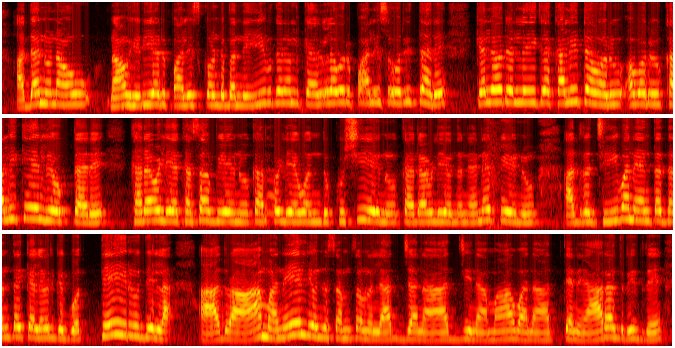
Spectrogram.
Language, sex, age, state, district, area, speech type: Kannada, female, 60+, Karnataka, Udupi, rural, spontaneous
